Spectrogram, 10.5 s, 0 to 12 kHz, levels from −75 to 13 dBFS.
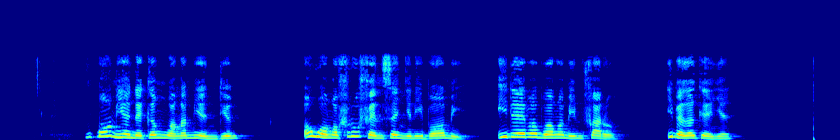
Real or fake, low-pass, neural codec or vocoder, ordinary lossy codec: real; 7.2 kHz; none; Opus, 64 kbps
